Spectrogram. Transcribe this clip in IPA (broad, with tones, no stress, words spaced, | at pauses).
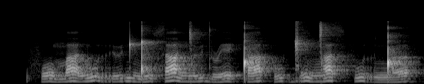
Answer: fo˩˧˩ma˧˥˧ lu˧˥˧rʉ˨˦d ŋ͡ǃu˩˧˩sa˧˥˧ŋ͡ǀʉ˨˦dɹe˩˧˩ ǃa˨˦hu˩˧˩ɡ͡ǁe˧˥˧ŋ͡ǀa˧˥˧s fu˧˥˧rŋ͡ǃɐ˨˦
